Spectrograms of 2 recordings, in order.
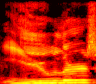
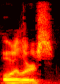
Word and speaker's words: Euler: something called euler's formula it looks like euler's or something like that but it's pronounced euler's anyways this old dead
